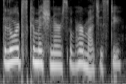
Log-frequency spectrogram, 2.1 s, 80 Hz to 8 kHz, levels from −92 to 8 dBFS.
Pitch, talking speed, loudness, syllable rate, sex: 235 Hz, 170 wpm, -18 LUFS, 5.6 syllables/s, female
